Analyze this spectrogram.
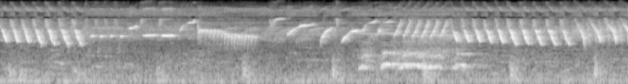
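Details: Canary singing rapid repeated high sweeps, a sustained buzzy note, scattered chips and a lower rattling phrase, closing with a steady run of descending whistled notes.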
